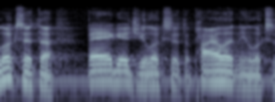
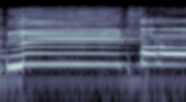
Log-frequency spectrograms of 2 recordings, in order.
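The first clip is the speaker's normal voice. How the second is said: slow, drawn-out yell, much higher and louder; 13 dB louder, much slower than usual. Retold or imitated. Teller yells to John during takeoff, a slow, high, loud yell. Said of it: "I yell to John".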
